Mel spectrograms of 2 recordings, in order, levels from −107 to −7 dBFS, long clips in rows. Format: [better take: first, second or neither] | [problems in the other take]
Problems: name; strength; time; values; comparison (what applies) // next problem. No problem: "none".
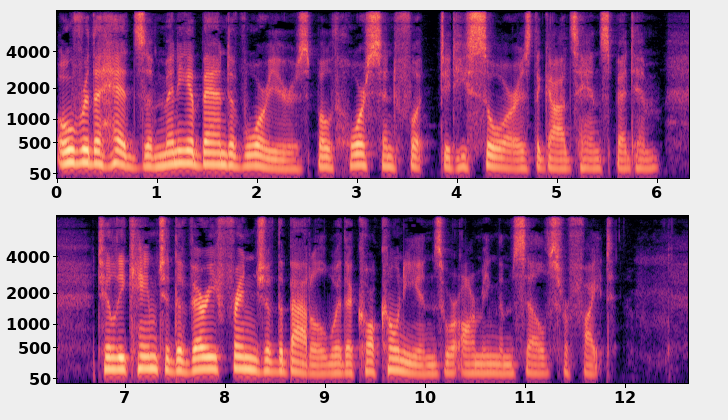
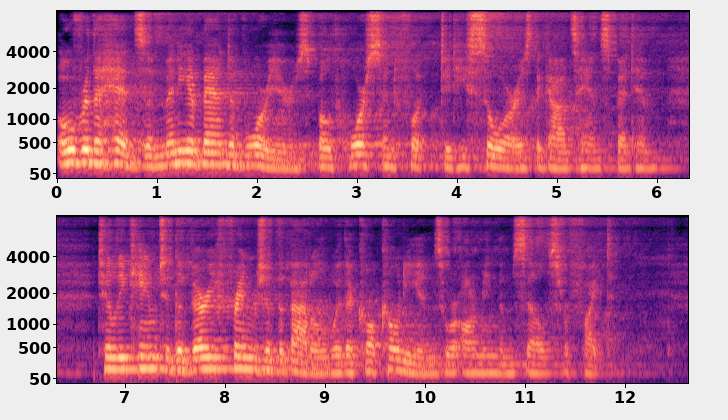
first | room echo; dies away in 2.6 s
